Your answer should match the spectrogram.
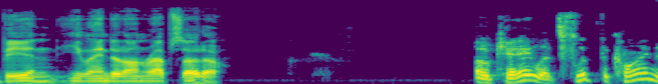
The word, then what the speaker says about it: Rapsodo: Is it pronounced Rapsodo? Rapsodo, yeah. There's a couple, some people say Rapsodo, but it is Rapsodo.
